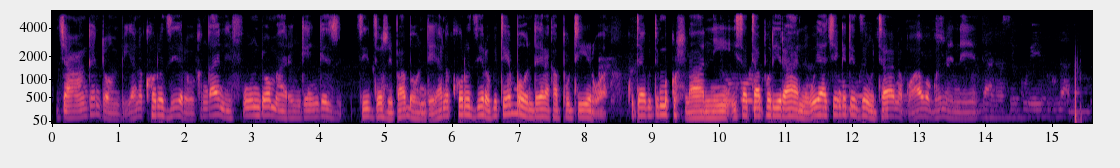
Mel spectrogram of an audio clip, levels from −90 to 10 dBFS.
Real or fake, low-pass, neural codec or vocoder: real; 5.4 kHz; none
